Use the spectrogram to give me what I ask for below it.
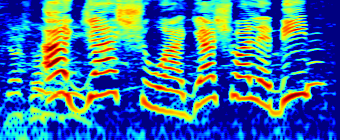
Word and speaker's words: Joshua Levin: Yo, ¿cómo pronuncio tu nombre? ¿Joseph o Levin? Joshua Levin.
